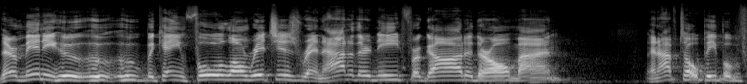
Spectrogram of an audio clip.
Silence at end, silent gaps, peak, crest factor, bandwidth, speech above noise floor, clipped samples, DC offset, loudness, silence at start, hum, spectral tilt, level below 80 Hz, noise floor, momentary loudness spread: 0 s; none; 0 dBFS; 16 dB; 16.5 kHz; 38 dB; under 0.1%; under 0.1%; -16 LUFS; 0 s; none; -2.5 dB/octave; -66 dBFS; -56 dBFS; 6 LU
